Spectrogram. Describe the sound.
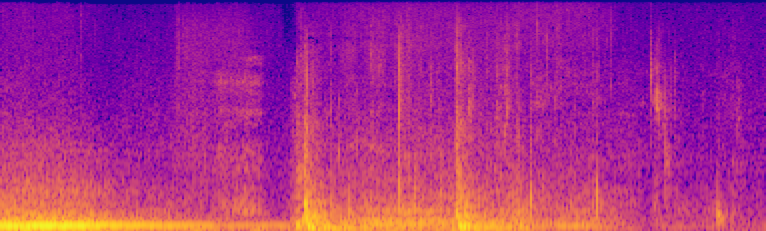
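A car's low engine rumble fades as it pulls up and comes to a stop, followed by two heavy thuds and some faint clatter in the quiet afterward.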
